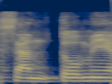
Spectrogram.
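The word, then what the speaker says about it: Sinthome: Então, o grupo, o Santome, e eu vou pronunciar Santome assim quando é com TH, es un seminario que Lacan ministra entre los años 75 y 76.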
